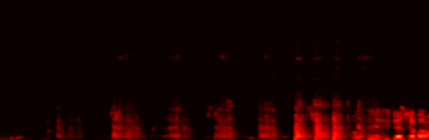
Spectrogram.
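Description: A spoon scrapes and stirs in a metal pan.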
